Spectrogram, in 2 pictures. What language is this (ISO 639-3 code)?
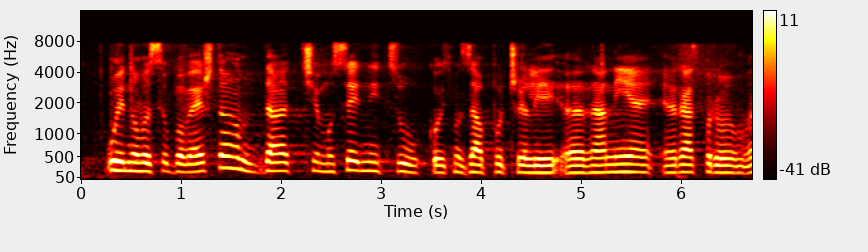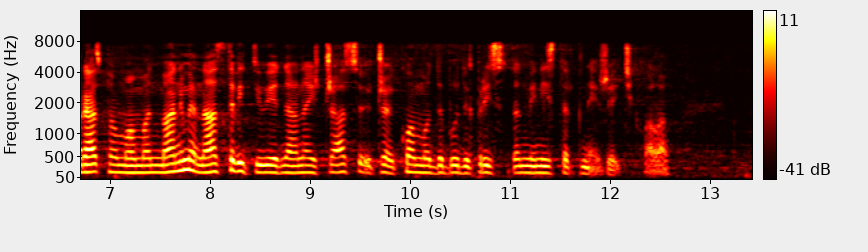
srp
